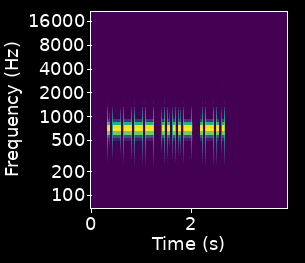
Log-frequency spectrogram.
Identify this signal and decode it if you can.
Morse code, heard as a keyed tone, about 22 wpm, 700 Hz. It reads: 14L
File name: practice / 22wpm / Three Letter-Number Combinations - 22wpm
